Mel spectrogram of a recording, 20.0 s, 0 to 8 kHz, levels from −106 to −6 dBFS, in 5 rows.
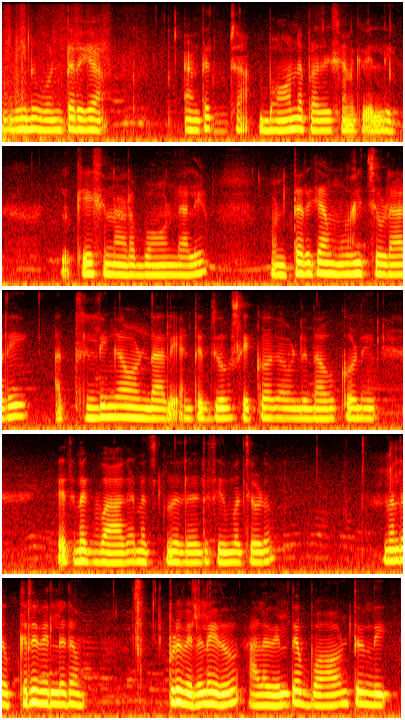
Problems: continuous background conversations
